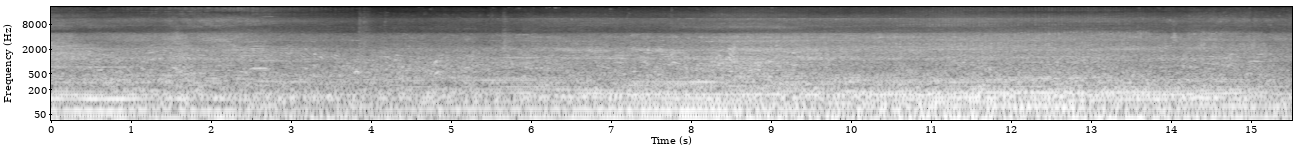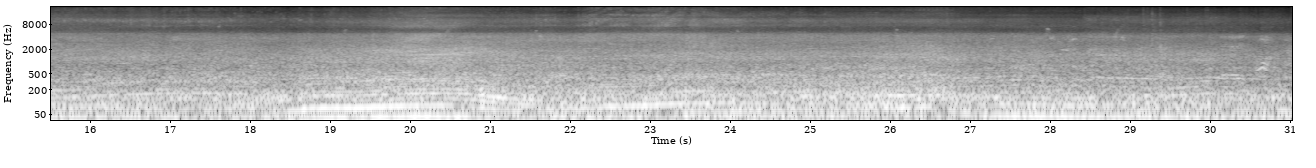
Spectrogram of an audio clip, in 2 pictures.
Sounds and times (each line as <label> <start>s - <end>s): traffic sound 0.0s - 31.0s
